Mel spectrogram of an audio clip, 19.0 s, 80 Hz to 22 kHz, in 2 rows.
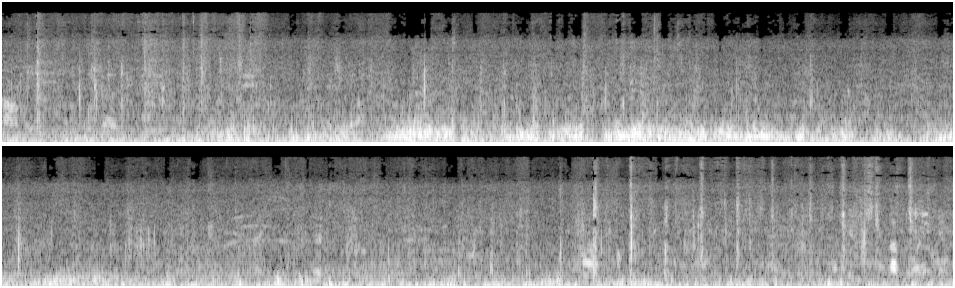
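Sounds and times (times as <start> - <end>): people talking: 0.0 - 6.4, 11.3 - 19.0
footsteps on gravel: 0.0 - 19.0.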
